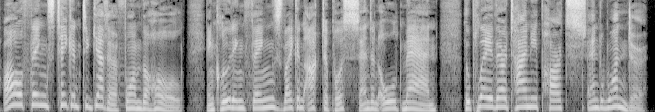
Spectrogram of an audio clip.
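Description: A man's voice: high-pitched, sing-song, darkish tone, no echo, clean studio sound, pitched above the performer's own voice. A man voicing a cheerful, placid older fisherman in a storybook reading, speaking heartily and without hurry in a raised voice. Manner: hearty and unhurried.

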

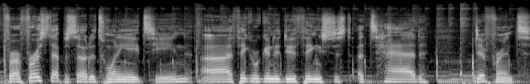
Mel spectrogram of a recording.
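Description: A man with a raspy, hoarse voice casually hosting a podcast. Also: mid-range voice, fairly even intonation, brisk, music in the background. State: hoarse after New Year celebrations. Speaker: podcast host.

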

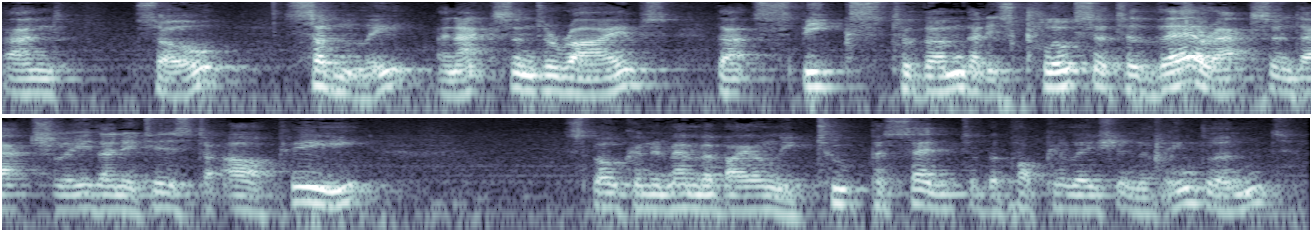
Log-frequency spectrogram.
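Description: A man's voice: mid-range voice, moderate pace, reverberant, slight background noise. A man giving a public talk to an audience, explaining things and telling anecdotes, with occasional fillers. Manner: explanatory, storytelling, uses fillers. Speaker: festival speaker on language. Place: room with an audience.

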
